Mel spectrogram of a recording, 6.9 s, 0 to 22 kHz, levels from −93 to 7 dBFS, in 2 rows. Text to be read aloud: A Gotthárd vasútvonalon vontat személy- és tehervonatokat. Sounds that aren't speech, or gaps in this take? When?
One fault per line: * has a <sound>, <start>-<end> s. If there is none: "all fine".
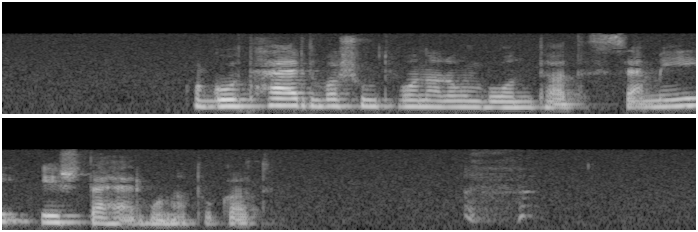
* has a cough, 5.8-6.2 s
